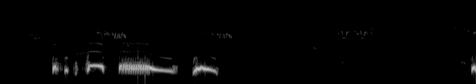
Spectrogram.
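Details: Spotted dove, a decoy bird used to stir other doves into calling: one low cooing phrase of quick stuttered notes, a long drawn coo sliding downward, then a short final coo. Faint high chirps follow, and a new phrase starts at the end.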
